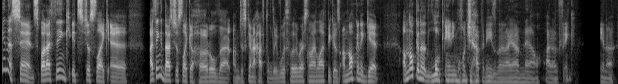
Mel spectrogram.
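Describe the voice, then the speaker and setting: A man's voice: mid-range voice, animated, a little fast, fairly bright tone, dry recording. A young man, hosting a casual interview and talking candidly, with lots of "like" and some swearing. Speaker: host.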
